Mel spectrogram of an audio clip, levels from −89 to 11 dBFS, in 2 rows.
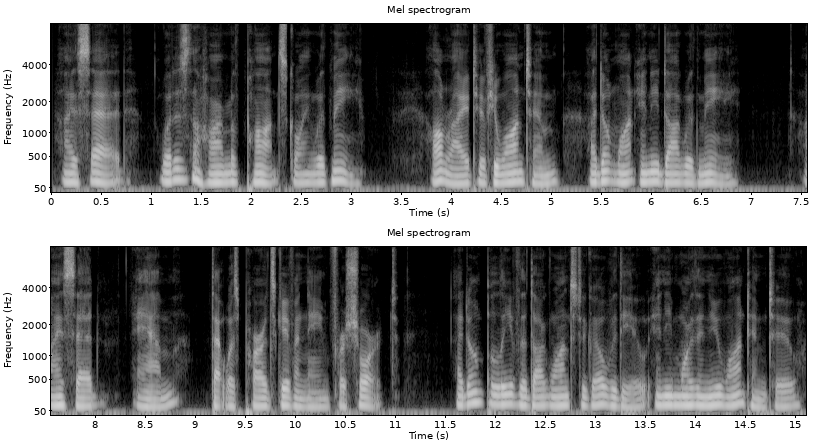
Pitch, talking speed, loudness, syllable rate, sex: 115 Hz, 200 wpm, -16 LUFS, 4.4 syllables/s, male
